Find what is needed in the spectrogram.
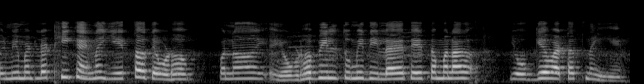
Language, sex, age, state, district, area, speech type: Marathi, female, 45-60, Maharashtra, Nagpur, urban, spontaneous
